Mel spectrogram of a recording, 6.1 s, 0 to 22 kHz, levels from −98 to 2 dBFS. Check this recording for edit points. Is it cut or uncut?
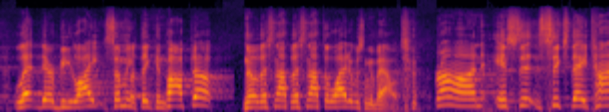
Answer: cut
